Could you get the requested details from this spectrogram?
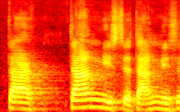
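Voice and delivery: "darkness" as "당니스", K swallowed into the N; like Korean 닭. Shown as a demonstration. Teacher compares it to 닭 for students, silent K. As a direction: say "dark" like 닭, then glide into "ness". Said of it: "약간 닭이라고 해".

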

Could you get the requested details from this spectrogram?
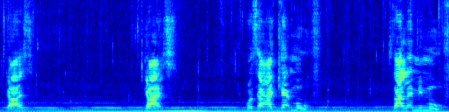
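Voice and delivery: loud panicked calls; panic, unable to move; scared horror game streamer. Real, not acted.

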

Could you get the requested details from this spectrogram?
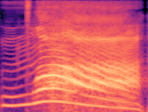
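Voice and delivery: big exaggerated kiss sound; loud smooch. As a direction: smack a loud mock kiss. Pretend dad gives a kiss.

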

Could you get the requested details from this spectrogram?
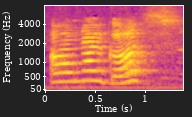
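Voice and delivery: oops. Real, not acted. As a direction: caught off guard by the spill. Dropped bag, dog nearby.

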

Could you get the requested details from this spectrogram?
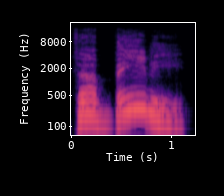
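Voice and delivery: high, drawn-out cry of alarm; worried sibling calling out, not full volume; mild yell. A narrator's reading. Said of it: "I yelled louder than anyone".

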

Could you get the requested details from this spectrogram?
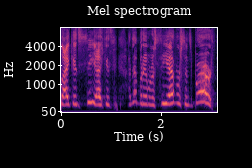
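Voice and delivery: high-pitched retold wonder; imitated amazement. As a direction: play the newly sighted youth's astonishment. Retold youth discovering he can see.

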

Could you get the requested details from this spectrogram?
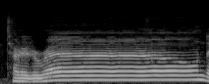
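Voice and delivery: very slow, high held "around"; drawn-out flip. Real, not acted.

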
